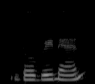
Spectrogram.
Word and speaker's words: Dobrý den: Dobrý den. I try to associate it with a little bit of a hand wave. That's how I learn. I don't know how you guys learn, but hello. Dobrý den.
